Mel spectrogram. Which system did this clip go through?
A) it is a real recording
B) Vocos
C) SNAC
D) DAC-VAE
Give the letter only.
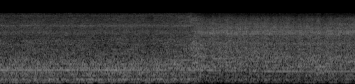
A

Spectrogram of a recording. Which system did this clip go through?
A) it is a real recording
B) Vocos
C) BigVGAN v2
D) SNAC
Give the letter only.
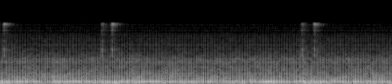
B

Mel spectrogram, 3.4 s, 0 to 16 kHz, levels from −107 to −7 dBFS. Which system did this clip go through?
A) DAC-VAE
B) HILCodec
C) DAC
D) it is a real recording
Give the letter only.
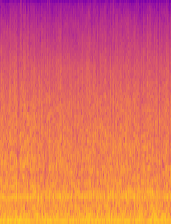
C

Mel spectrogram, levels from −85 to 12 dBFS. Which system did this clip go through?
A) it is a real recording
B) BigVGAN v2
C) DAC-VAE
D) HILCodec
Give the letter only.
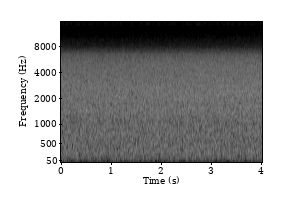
B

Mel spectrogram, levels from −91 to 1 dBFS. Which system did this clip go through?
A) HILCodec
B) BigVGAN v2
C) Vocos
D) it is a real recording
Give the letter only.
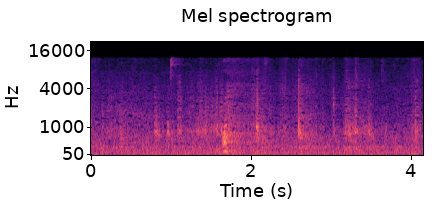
D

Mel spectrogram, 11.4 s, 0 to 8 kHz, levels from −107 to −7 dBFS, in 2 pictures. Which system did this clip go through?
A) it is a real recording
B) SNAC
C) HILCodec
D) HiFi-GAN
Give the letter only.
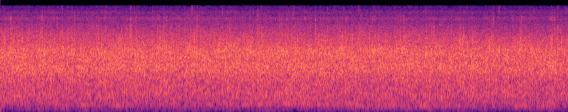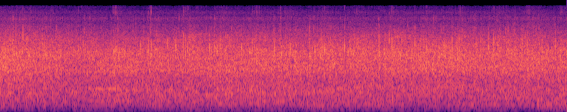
A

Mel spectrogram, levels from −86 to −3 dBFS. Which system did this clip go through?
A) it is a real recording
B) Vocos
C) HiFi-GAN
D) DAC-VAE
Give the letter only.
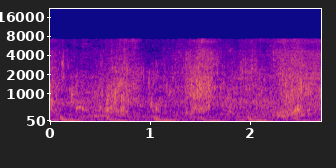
A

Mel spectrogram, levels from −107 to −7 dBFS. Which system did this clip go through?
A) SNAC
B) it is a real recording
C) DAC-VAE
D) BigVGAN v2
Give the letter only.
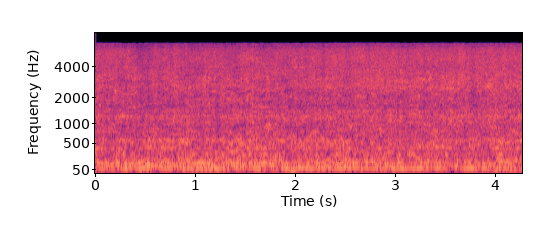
A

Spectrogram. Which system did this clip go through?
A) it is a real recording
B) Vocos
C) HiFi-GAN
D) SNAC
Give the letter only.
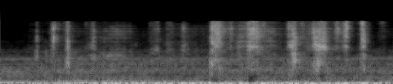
B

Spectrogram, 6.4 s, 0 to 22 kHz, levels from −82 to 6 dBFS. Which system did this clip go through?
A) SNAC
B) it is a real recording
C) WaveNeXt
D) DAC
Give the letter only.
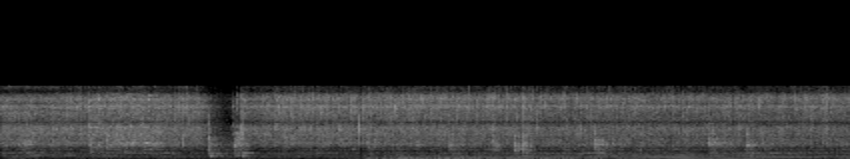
B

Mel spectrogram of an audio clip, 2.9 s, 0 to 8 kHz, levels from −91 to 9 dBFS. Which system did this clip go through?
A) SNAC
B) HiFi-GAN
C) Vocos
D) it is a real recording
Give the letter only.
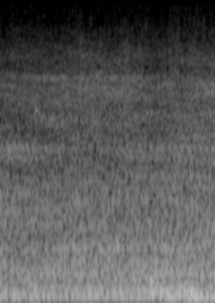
D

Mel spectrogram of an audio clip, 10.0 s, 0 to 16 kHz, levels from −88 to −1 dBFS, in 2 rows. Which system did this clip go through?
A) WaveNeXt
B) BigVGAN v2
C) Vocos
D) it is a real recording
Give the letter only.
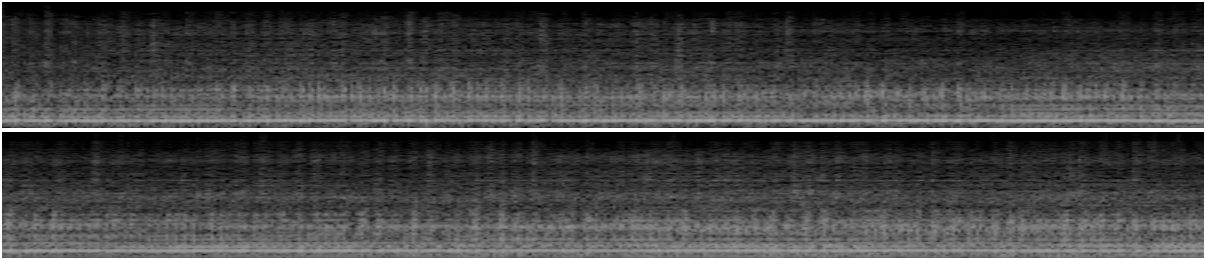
D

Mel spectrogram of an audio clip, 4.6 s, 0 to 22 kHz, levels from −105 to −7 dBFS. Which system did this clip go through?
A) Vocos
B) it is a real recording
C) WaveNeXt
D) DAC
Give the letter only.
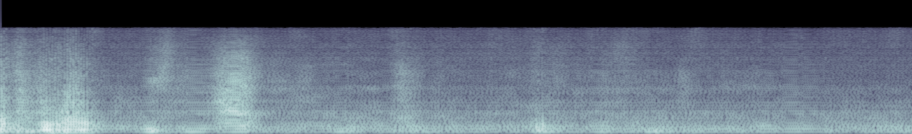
C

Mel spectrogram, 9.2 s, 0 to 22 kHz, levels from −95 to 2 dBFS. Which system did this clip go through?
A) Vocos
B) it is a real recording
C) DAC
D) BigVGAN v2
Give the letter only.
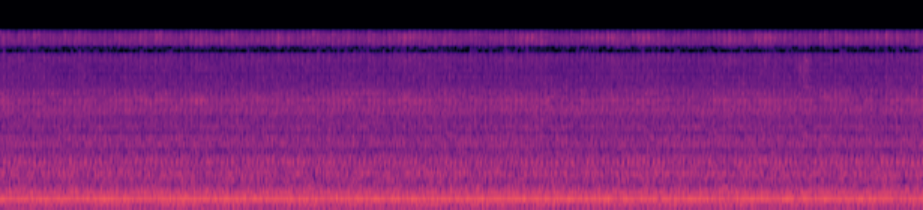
B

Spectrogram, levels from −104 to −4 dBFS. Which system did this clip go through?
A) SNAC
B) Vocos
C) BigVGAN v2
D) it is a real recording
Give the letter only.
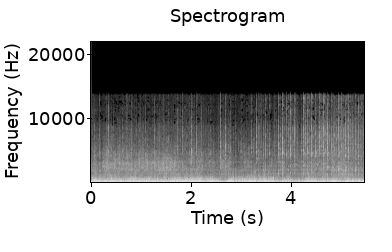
D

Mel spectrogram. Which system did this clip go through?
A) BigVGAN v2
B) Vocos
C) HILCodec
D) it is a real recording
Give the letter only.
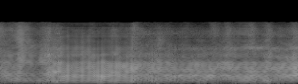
B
